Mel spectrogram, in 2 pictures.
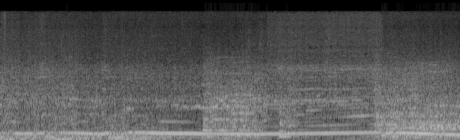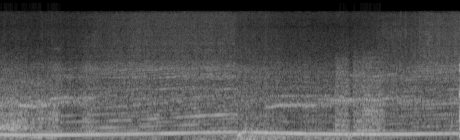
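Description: A race car engine drones loudly and continuously during a ChampCar endurance race at Mid-Ohio, its pitch rising and dipping through gear changes and corners, heard from close by inside the car with no voices over it.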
